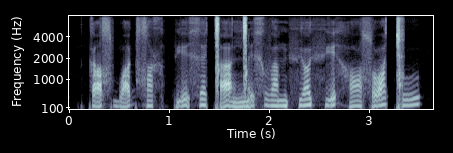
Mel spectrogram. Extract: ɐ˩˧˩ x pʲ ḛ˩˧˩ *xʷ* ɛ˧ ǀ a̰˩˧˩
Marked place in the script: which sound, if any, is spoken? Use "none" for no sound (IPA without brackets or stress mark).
x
